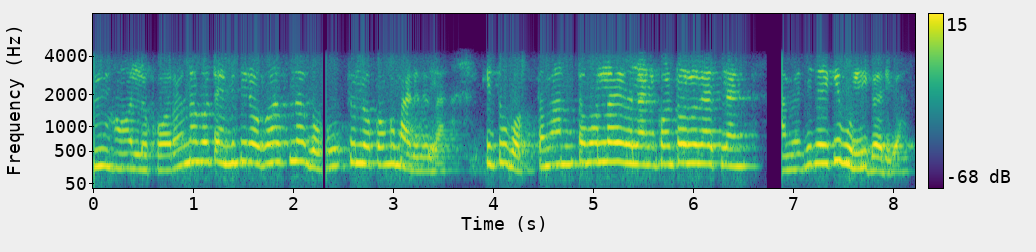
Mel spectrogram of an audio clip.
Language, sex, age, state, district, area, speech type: Odia, female, 30-45, Odisha, Dhenkanal, rural, conversation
